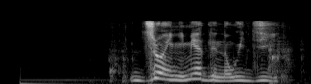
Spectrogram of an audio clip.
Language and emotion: Russian, angry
